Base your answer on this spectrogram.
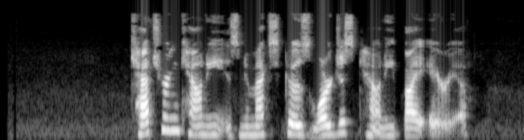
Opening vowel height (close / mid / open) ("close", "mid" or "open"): open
